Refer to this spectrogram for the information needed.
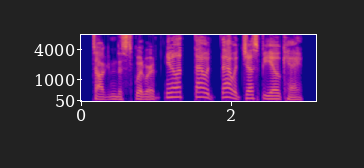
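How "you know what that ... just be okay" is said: goofy cartoon voice with wildly swooping pitch. Talking about a show he enjoyed, doing his SpongeBob voice. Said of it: "I'm doing my SpongeBob voice here".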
